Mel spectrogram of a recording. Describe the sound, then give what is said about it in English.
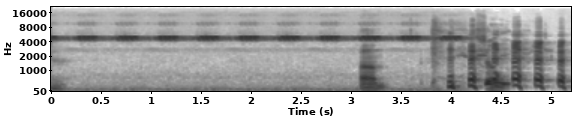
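A crickets-chirping sound effect marking an awkward silence: crickets chirp in a steady, pulsing, loud rhythm with a quiet night-like hush beneath; near the end a few sharp clicking bursts break in as the chirping stops. “So awkward silence, office of crickets there.”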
